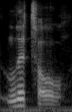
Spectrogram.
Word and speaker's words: little: an o sound okay so this word is pronounced little little okay one more time lit give me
